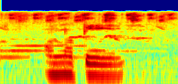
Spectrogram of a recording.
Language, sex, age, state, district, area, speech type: Santali, female, 45-60, West Bengal, Uttar Dinajpur, rural, spontaneous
